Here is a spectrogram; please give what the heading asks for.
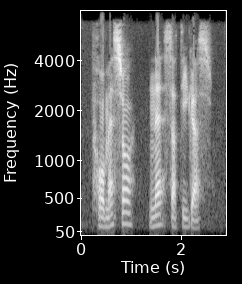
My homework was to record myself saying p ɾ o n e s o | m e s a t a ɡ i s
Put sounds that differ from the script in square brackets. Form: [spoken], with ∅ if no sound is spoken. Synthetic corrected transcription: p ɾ o [m] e s o | [n] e s a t [i] ɡ [a] s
